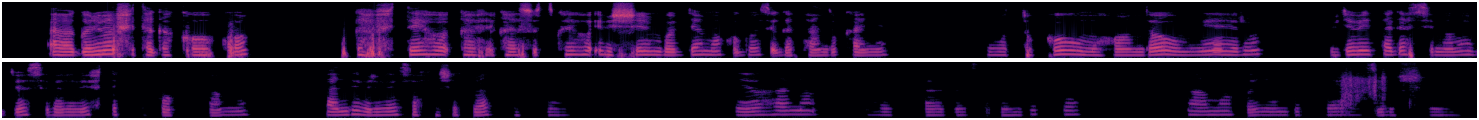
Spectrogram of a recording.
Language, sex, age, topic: Kinyarwanda, female, 36-49, agriculture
